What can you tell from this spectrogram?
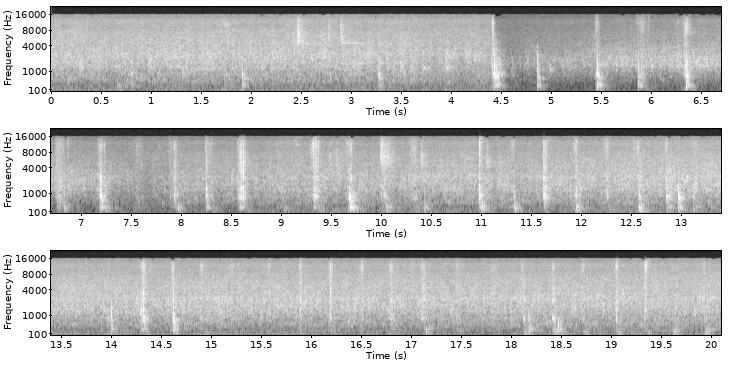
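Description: A large kitchen knife chopping garlic cloves on a wooden cutting board: the blade knocks against the board in an irregular run, a couple of strikes a second. The chopping starts about four seconds in, thins out in the middle and picks up again near the end, over a steady hiss.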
